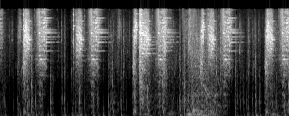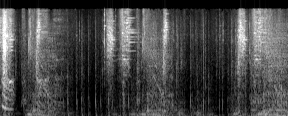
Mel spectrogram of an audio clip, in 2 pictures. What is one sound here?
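A knife slashes through the air with sharp swooshes.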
